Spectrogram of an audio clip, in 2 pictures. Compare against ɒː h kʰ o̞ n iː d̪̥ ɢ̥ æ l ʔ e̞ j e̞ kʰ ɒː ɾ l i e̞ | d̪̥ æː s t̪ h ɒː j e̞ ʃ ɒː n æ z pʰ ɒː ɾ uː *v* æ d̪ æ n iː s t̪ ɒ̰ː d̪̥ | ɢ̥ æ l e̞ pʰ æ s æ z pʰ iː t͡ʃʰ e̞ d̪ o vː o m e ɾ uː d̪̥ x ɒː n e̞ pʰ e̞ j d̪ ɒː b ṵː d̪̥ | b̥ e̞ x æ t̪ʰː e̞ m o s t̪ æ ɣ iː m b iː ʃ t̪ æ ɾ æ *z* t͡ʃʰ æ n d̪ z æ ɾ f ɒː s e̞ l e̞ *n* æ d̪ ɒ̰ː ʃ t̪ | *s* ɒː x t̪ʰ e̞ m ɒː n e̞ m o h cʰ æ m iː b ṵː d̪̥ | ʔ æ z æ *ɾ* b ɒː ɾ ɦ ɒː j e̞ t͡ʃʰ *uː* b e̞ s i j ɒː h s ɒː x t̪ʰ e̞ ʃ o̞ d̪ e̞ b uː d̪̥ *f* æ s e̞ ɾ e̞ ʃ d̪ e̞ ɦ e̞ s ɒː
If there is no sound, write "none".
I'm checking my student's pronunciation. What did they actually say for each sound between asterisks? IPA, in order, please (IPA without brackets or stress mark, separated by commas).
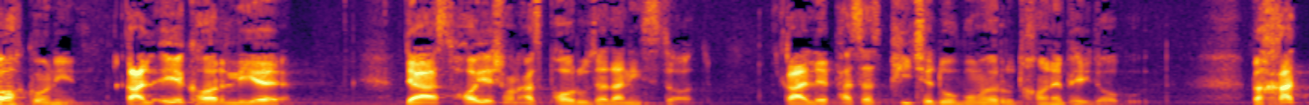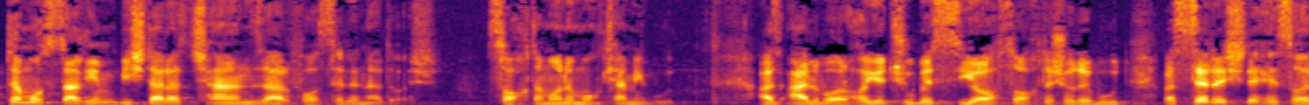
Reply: z, z, n, s, l, uː, v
